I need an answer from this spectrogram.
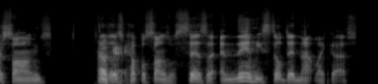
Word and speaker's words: SZA: SZA. I was expecting. That's how you pronounce that? Yeah. Okay. Like RZA and Jizza from the Wu-Tang.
